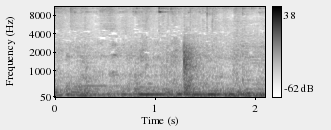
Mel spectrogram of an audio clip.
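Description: English bulldog making short vocal sounds while playing, with one sharper sound about a second and a half in; television speech runs underneath.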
